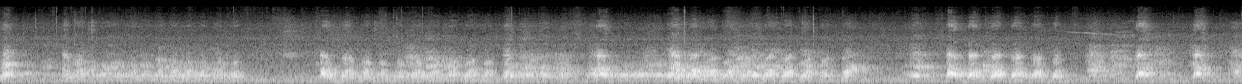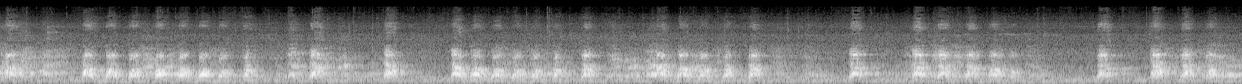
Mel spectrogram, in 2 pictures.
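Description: Dogs barking in a shelter kennel block, in long dense stretches broken by a few short pauses.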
